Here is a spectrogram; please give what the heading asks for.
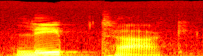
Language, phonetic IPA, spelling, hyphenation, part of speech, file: German, [ˈleːpˌtaːk], Lebtag, Leb‧tag, noun, De-Lebtag.ogg
- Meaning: (all the) days of (someone's) life; (for someone's) entire life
